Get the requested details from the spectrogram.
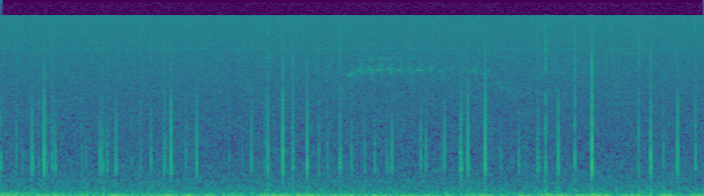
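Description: Long acrylic nail tips tap a thin, solid, flat pink silicone nail art mat with the fingers splayed. Quick, light, dry clicks patter irregularly throughout over a steady low background hum, with a faint high tone briefly in the middle.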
